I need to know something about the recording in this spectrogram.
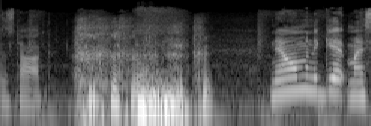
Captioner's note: laughs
